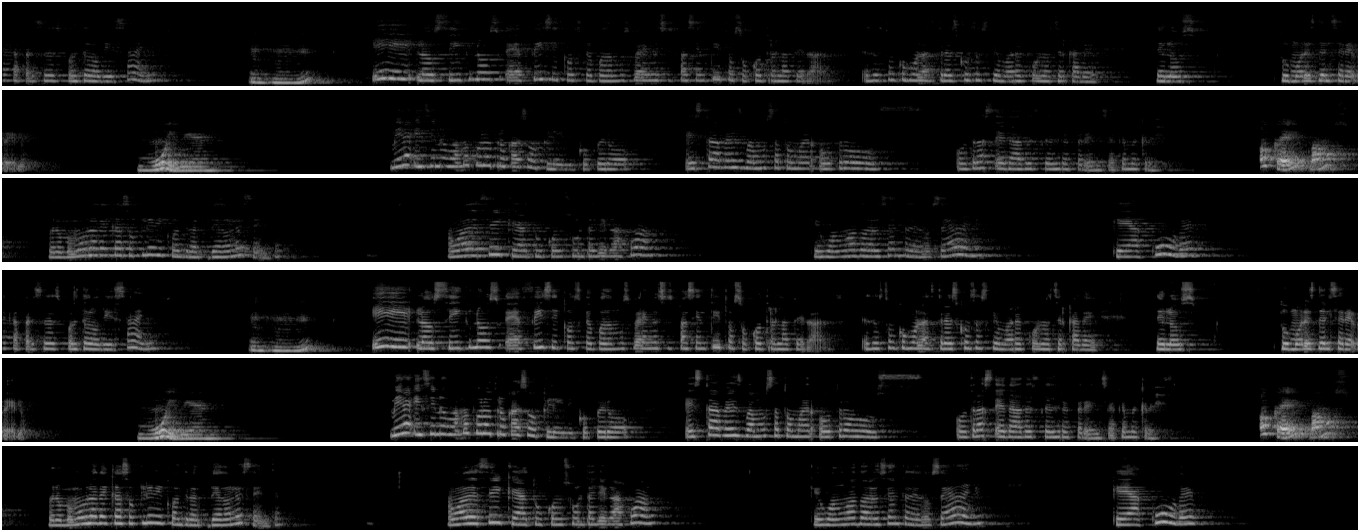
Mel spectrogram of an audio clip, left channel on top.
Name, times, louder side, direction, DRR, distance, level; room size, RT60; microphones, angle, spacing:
voice 1, 0.0-1.6 3.7-8.2 8.6-11.1 11.5-11.9 12.8-13.8 17.4-19.8 20.4-22.4 23.1-25.2 27.6-29.9 31.6-33.7 35.2-37.0 38.2-39.2, right 4 dB, 65° right, 9 dB, 0.5 m, -35 dB
voice 2, 2.5-3.1 14.9-15.7 26.1-26.9, right 2 dB, 15° right, 2 dB, 1.1 m, -29 dB
21.5 x 14.5 x 2.2 m, 0.97 s
head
